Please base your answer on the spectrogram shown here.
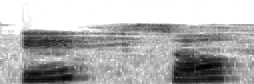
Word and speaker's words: esophagus: We can divide these words into 4 syllables. First we have a, then we have o, f. As we said that ph makes the sound f. So we have a, sof, and then we have a,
